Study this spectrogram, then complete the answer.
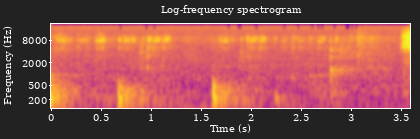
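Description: Marker or chalk taps and scratches across a classroom board during a biology lesson on cell structure, a few sharp strokes spaced apart against a quiet room.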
